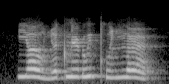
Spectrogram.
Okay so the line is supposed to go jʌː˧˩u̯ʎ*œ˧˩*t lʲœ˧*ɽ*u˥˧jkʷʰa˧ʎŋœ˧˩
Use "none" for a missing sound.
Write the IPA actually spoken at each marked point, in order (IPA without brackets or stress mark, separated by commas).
œ˥˧, ɽ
